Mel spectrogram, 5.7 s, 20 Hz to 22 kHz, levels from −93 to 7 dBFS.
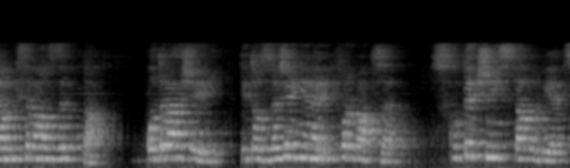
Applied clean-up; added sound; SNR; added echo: neural separator model SepFormer DNS4.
